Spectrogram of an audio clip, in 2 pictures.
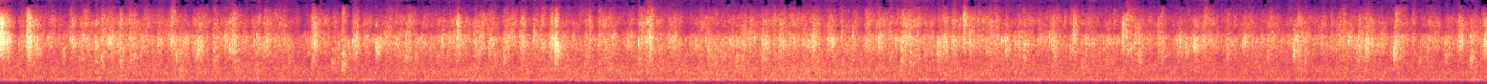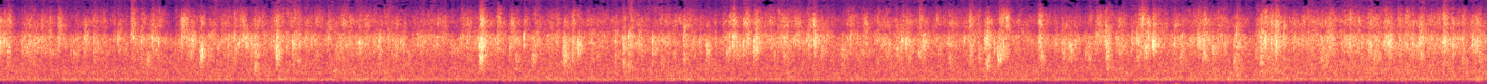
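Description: Heavy rain falling steadily, an even rushing patter with many separate drop hits through it.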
